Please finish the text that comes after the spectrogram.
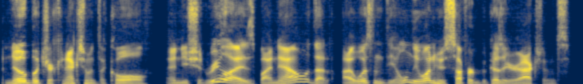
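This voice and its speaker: A bitter young woman fighter from a visual novel, read by a man in his male register. The delivery is blunt and reproachful, with pitch that rises and falls freely. It is recorded dry. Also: very animated, quick pace, no room sound.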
